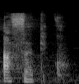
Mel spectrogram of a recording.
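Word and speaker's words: asséptico: muito estranha era que escrevia-se aséptico e pronunciava acético que o cenário brasileiro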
